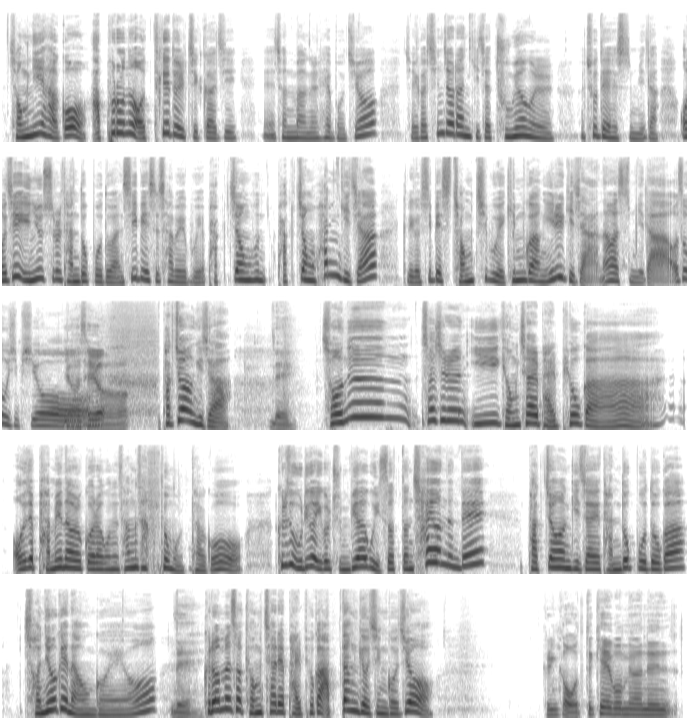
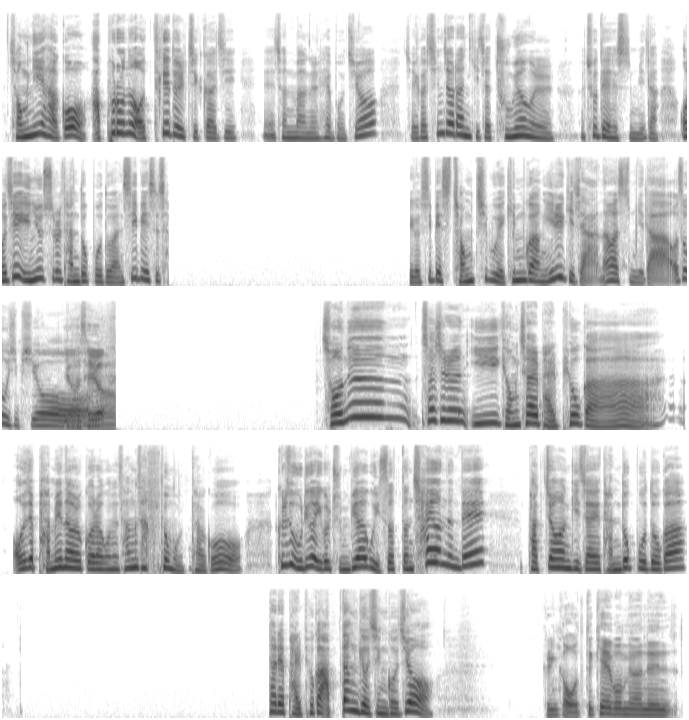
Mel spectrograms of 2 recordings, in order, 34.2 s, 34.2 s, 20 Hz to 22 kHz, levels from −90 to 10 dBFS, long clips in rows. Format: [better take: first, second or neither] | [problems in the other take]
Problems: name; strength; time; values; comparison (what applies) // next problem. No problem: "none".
first | audio cutting out; at 8.5 s for 2.5 s, at 15 s for 2 s and at 28 s for 2.5 s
